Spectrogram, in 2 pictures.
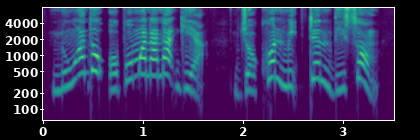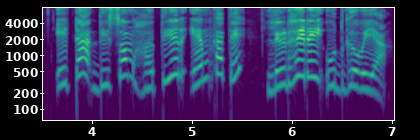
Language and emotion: Santali, angry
